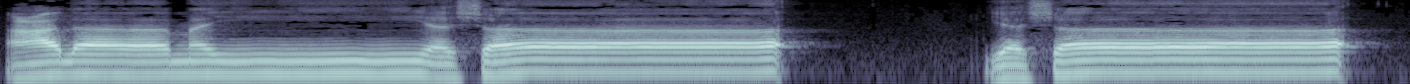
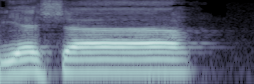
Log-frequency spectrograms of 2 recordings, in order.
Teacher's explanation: عندنا بارك الله فيكم الوقف على الهمزة الساكنة إن كانت مسبوقة بألف، مر معنا في الآية 27 ثم يتوب الله من بعد ذلك على من يشاء، انظروا يشاء، الآن أنا أنطق ألف وفمي مفتوح ثم أريد أن أنطق همزة ساكنة، يشاء، كيف أنطق الهمزة الساكنة؟ أمر بسيط جدا، ما هو؟ قفل الوترين الصوتيين في الحنجرة، بس إذا تلاقى الوتران الصوتيان في الحنجرة انقفل الصوت وانقطع الصوت وخرجت الهمزة، ليست بحاجة إلى مزيد يعني مبالغة.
